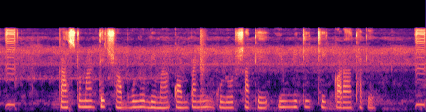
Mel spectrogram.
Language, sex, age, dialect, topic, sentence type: Bengali, female, 25-30, Northern/Varendri, banking, statement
